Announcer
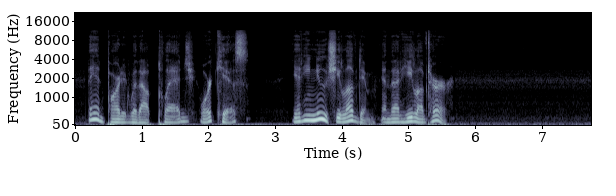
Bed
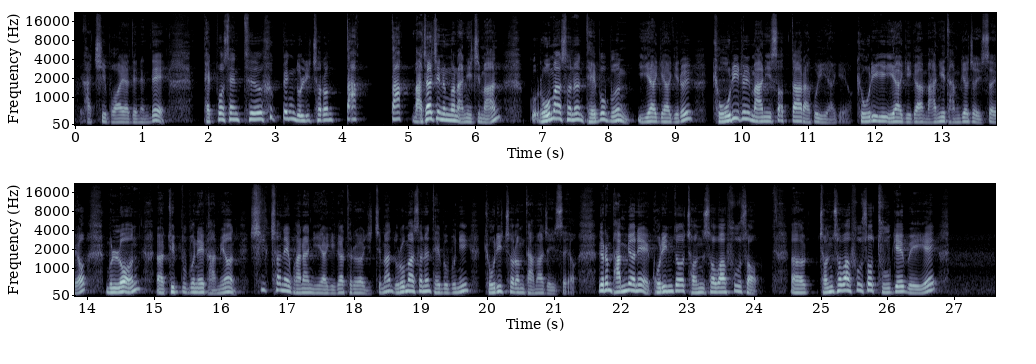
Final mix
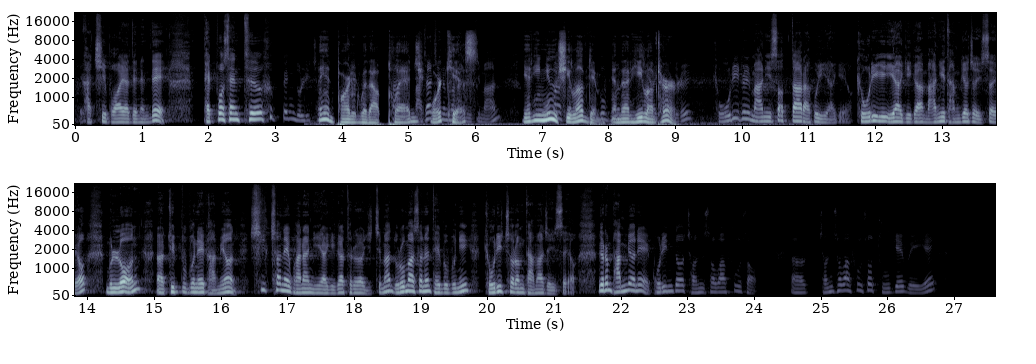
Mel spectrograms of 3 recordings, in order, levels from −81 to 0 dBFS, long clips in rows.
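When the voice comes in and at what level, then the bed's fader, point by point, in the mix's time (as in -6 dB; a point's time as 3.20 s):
3.45 s, -4.5 dB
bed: 2.66 s -0.5 dB
3.20 s -20.5 dB
9.61 s -20.5 dB
10.59 s -2.5 dB
21.55 s -2.5 dB
23.45 s -26.5 dB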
